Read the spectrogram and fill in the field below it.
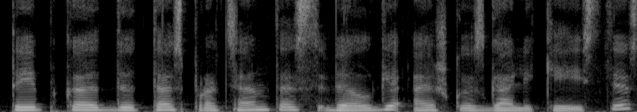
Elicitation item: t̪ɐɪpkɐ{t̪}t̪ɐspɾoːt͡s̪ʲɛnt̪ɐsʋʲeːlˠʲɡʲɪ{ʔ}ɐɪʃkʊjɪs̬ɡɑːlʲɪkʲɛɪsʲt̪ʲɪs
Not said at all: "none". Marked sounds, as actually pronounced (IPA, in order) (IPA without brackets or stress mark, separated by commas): t̪, ʔ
